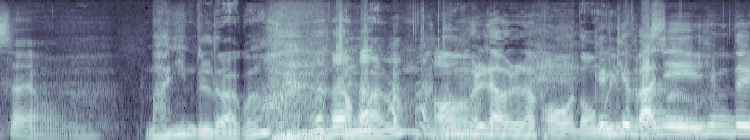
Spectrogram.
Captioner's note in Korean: 웃음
